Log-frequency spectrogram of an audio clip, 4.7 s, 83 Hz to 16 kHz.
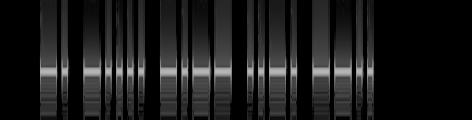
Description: Morse code, heard as a keyed tone, about 22 wpm, 700 Hz. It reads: N6YFZ
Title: USA Call Signs - 5 Characters - 2x Character Spacing - 22wpm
